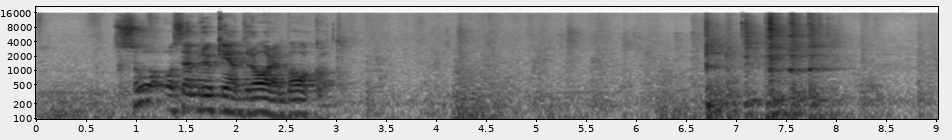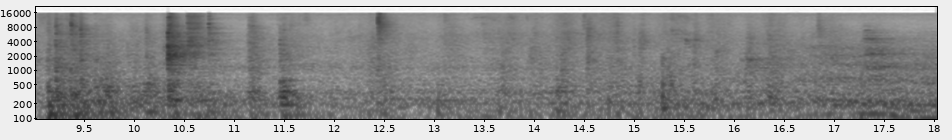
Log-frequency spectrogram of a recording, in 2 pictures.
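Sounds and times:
knocks and bumps: 0:04.1 - 0:05.5, 0:06.1 - 0:11.7.

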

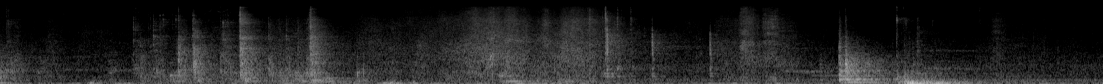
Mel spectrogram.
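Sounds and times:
elevator door clicks and knocks: 0:08.4 - 0:09.6.

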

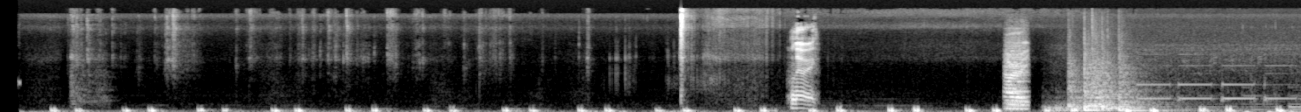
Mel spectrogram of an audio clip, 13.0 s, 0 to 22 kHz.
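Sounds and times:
heartbeat thumps: 0:00.3 - 0:13.0.

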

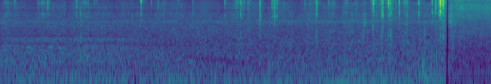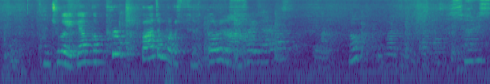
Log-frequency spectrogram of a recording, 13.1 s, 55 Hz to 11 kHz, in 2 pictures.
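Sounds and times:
low street noise rumble: 0:00.0 - 0:06.0.

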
